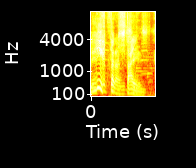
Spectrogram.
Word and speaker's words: Liechtenstein: A ver, pronuncie con Liechtenstein. – Eso. Qué pena, me produce emoción oírlo brutalizar. Muy bien.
